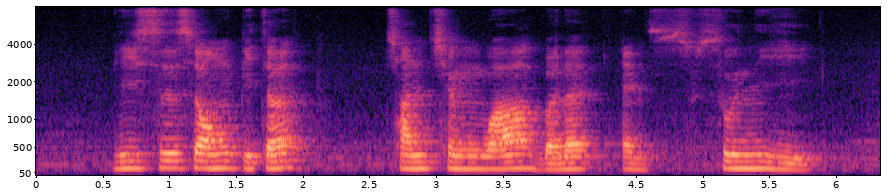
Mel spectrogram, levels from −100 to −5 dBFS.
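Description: No technical faults can be heard anywhere here.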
